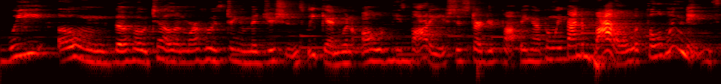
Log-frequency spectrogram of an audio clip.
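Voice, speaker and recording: A woman's voice: mid-range voice, lively intonation, brisk, few pauses, highs cut off, close to an everyday voice. A woman voicing a flustered, sincere hotel owner in an improvised comedic radio play. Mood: baffled. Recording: roomy echo with music underneath.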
